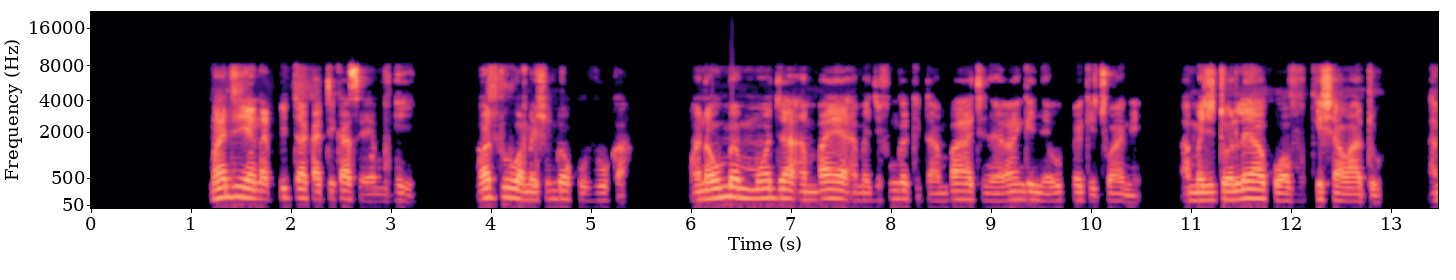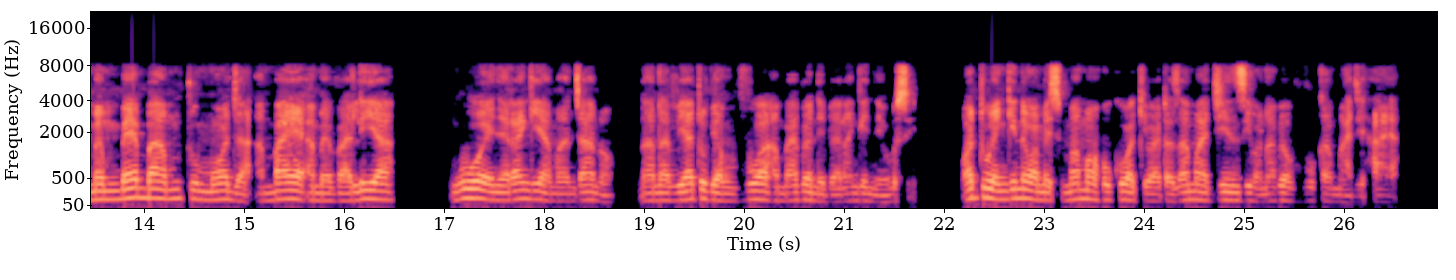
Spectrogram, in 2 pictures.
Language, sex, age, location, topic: Swahili, male, 25-35, Kisumu, health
